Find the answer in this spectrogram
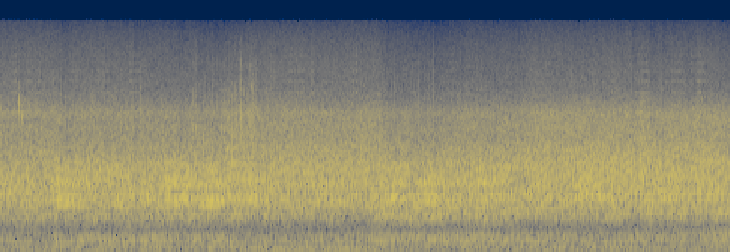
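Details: Continuous engine-like rumble and broad midrange noise run throughout, with no animal calls.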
